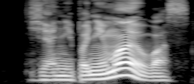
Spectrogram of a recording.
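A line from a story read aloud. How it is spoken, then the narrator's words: Mumbling. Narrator (Russian): пробормотал Люсьен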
